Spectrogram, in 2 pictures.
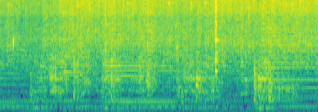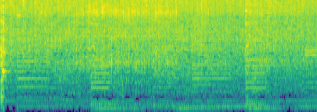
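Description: Mustard paste sizzling as it fries in hot mustard oil in a non-stick pan, stirred and scraped with a flat spatula. The spatula knocks sharply against the pan twice, about two and three seconds in.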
